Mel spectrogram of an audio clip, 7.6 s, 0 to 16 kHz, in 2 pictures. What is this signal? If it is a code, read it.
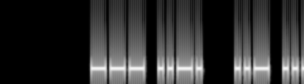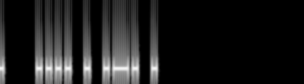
Morse code, heard as a keyed tone, about 20 wpm, 700 Hz. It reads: OF US HERE
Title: Build A Phrase - 5-Word Phrases - 20wpm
